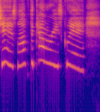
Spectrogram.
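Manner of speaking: high, loud, cheery British heroine voice. Recording a note to self, dropping into a Tracer impression. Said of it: "That was a Tracer impression".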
